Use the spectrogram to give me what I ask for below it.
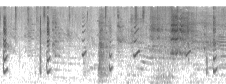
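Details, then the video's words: Indian ringneck parakeet calling while mating: a few quick rising chirps in a cluster, then scattered single upswept notes after a brief pause, with soft rustling noise in between. "Indian Ringneck Parrot Mating"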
